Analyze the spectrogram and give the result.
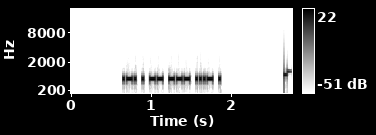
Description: Morse code, heard as a keyed tone, about 50 wpm, 700 Hz. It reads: REMOVE
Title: Sentences from Top 800 Words - New Word Drill - 50wpm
